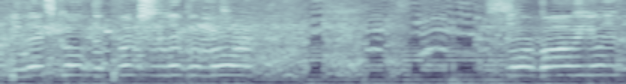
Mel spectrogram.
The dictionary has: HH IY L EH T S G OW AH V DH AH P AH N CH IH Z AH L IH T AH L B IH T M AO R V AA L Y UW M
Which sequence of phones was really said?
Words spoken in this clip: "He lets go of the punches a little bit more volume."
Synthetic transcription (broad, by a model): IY L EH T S G OW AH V DH AH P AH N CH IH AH L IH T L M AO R M AO R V AA L Y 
